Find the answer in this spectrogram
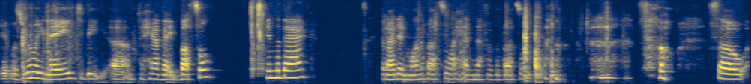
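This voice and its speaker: A woman's voice: lowish voice, vocal fry, dark tone, dull audio, a little hiss or hum. A middle-aged woman hosting a craft video from her home studio, chatting casually and rambling with many fillers as she sews. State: hands a little weak, fumbling.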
